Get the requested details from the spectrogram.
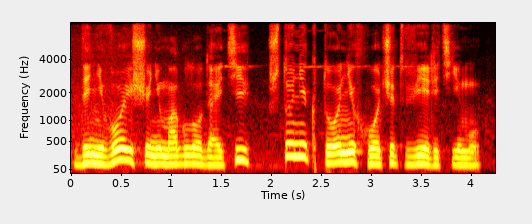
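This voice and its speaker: Sex: man. Role: narrator. Style: audiobook narration. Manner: steady, measured. Pitch: middle. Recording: dry, close. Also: dry recording.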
